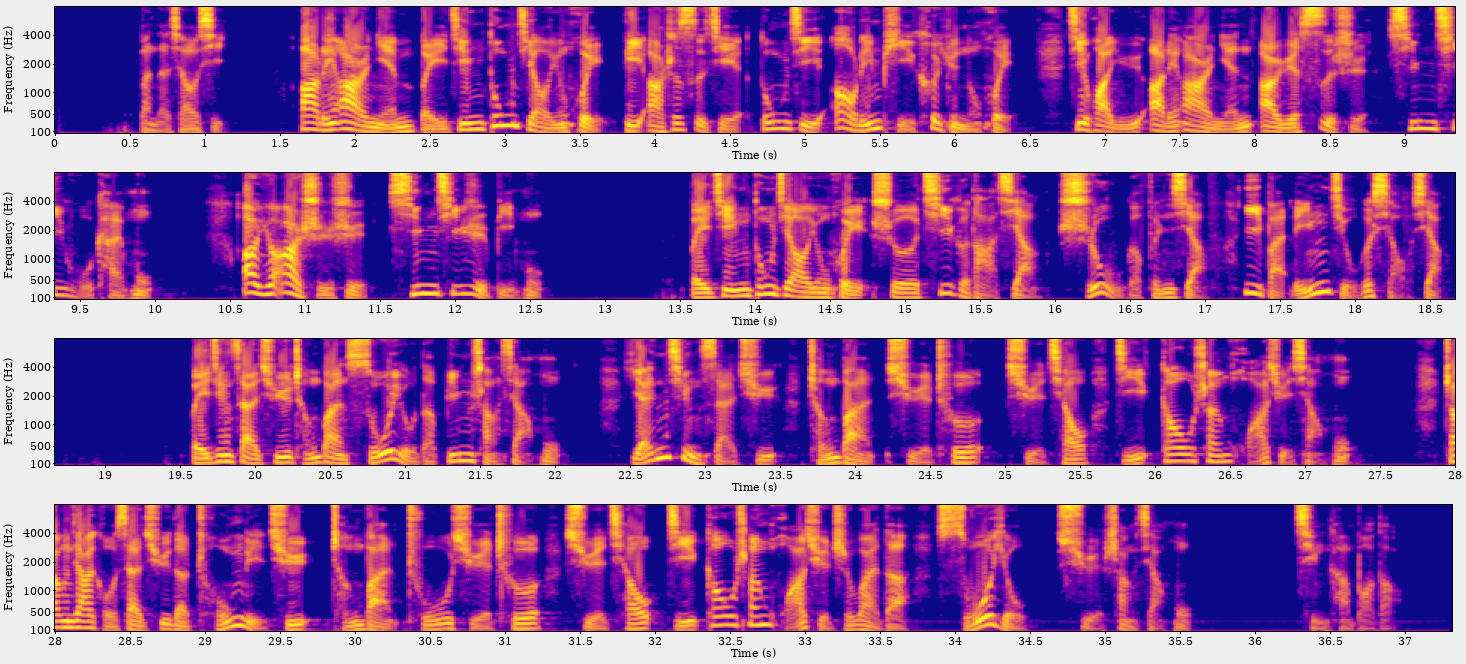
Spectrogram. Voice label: 新闻 铿锵有力

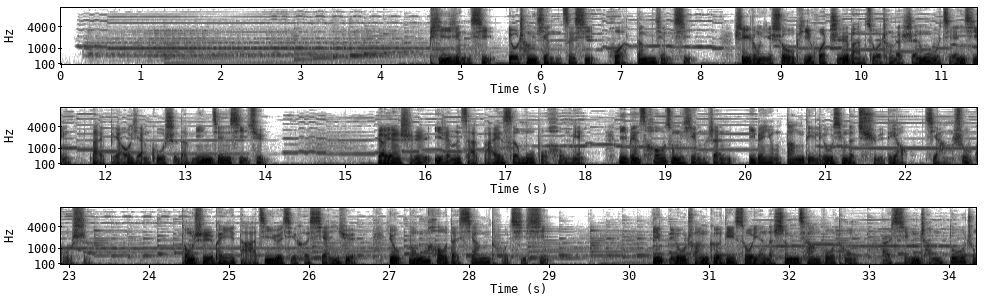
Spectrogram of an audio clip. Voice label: 纪录 人文 皮影戏

